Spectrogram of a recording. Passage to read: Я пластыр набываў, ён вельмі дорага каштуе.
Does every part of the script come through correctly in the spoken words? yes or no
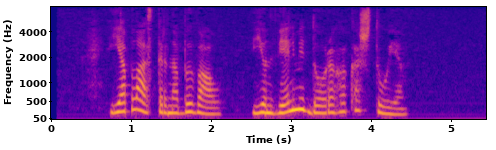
yes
